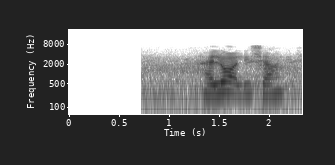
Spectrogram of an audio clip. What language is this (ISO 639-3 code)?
mar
